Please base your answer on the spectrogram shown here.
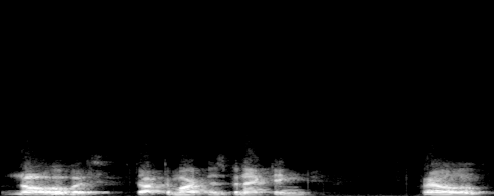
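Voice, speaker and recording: A formal, defensive male scientist with a lowish voice, in a 1950s film drama. The soundtrack is echoey and dull. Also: steady tone, measured pace.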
